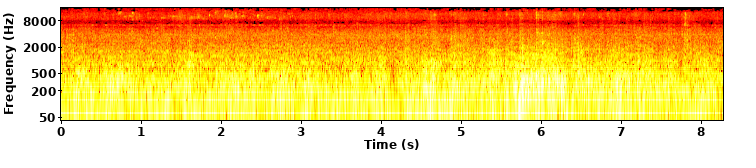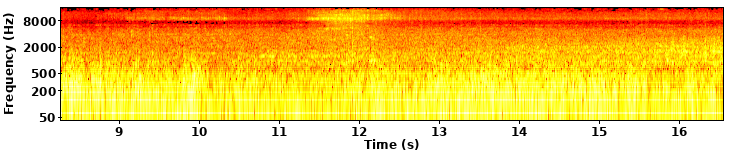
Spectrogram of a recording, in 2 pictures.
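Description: Cars drive along a street nearby.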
